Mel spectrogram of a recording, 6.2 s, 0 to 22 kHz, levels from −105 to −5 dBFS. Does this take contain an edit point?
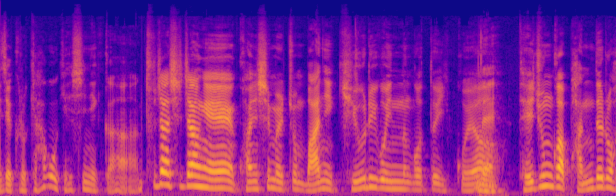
yes; 2 cuts; at 1.4 s, 5.1 s

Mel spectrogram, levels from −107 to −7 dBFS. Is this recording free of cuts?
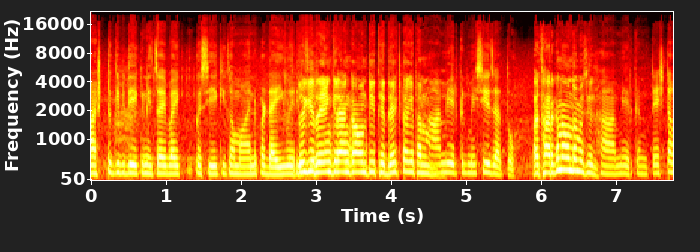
yes; 0 cuts

